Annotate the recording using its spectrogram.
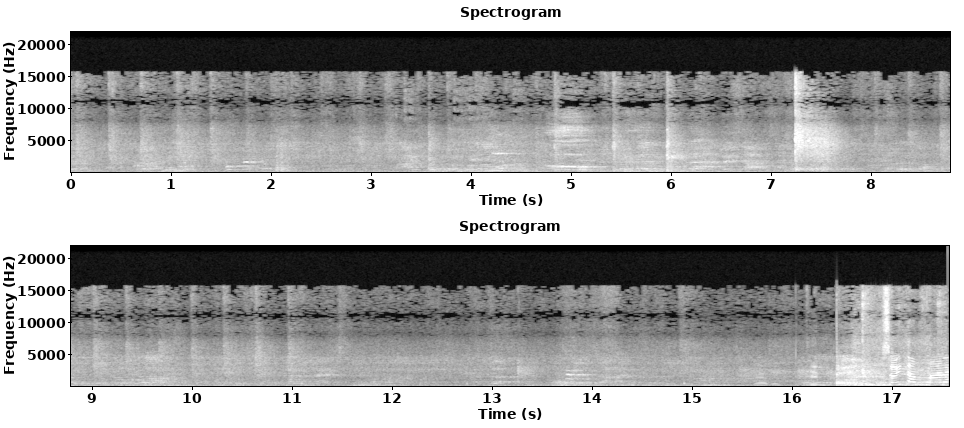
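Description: Young men and women talk and laugh nearby in a lively room.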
